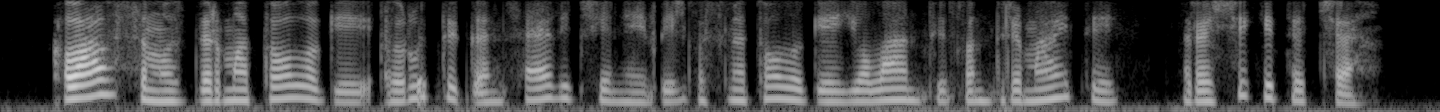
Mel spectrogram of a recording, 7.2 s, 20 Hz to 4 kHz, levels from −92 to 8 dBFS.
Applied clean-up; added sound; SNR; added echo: neural diffusion model UNIVERSE++.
